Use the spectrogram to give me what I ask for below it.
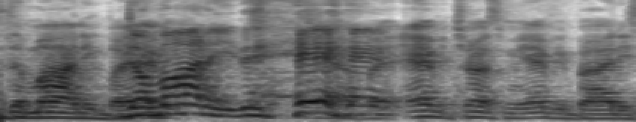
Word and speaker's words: Damani: How you pronounce it? It's Damani, but Damani.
